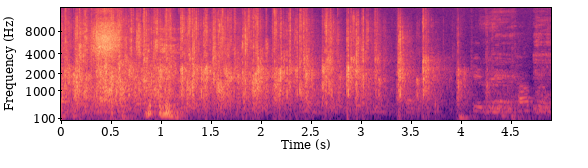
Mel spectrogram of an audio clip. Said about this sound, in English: Thank you. We have a round of applause. Great job, everybody.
